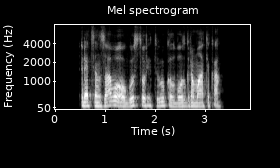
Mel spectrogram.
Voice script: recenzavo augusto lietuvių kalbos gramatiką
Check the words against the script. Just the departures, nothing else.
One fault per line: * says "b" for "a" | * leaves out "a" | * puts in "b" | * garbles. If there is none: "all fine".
all fine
